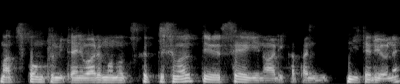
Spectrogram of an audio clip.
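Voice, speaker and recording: Dark and mellow in tone, a man's voice sits at a medium pitch and varies in an ordinary way. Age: 30s. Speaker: podcast co-host. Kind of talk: casual chat.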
